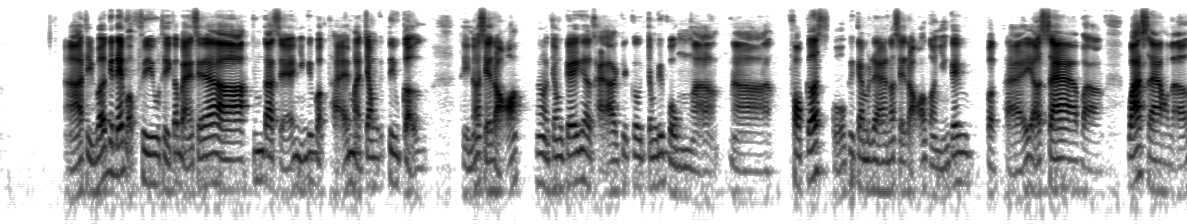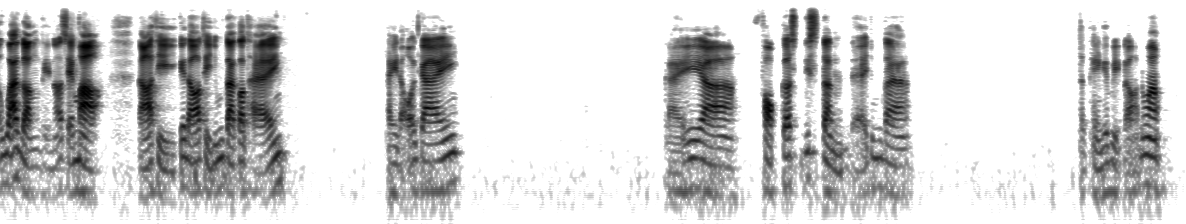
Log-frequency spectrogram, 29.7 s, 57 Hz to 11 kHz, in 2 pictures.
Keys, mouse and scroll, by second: 1.0 click, 2.1 scroll, 7.2-7.7 scroll, 22.6-27.7 drag, 28.8 click.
